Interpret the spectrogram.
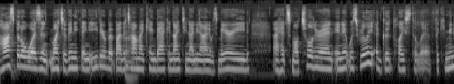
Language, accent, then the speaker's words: English; Little Rock, Arkansas, United States; also born or lived in Hot Springs; now in Conway, United States; I grew up in Little Rock, and that's where I went to med school and did my residencies. And when I graduated from the anesthesia program, I was in Hot Springs briefly, and then I came to Conway to take this job.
